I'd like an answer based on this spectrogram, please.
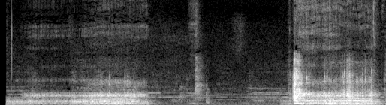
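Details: Jack Russell Terrier, female, growling while playing with a young golden retriever; a sustained rough, buzzy growl lasting about two seconds, a pause with faint rustling, then another loud growl burst.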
